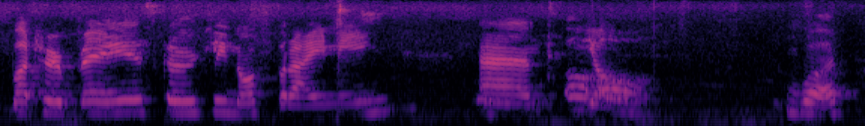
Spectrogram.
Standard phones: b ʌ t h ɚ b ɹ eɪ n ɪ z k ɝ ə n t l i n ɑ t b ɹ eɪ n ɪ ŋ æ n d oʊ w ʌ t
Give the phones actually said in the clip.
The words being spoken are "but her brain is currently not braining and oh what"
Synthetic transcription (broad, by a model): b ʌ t h ɚ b eɪ ɪ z k ɝ ə n t l i n ɑ t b ɹ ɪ n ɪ ŋ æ n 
